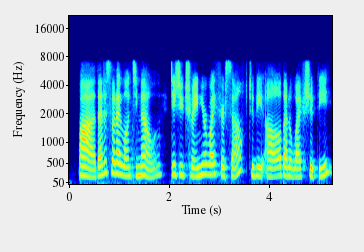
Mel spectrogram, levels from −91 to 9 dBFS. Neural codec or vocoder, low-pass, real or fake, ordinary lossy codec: codec, 16 kHz, 0.5 kbps, FunCodec, trained on Chinese and English, 25 frames a second; 7.2 kHz; fake; Opus, 64 kbps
